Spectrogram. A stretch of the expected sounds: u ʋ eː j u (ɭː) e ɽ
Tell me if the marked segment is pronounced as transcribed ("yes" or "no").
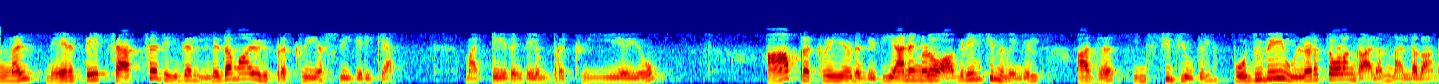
yes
